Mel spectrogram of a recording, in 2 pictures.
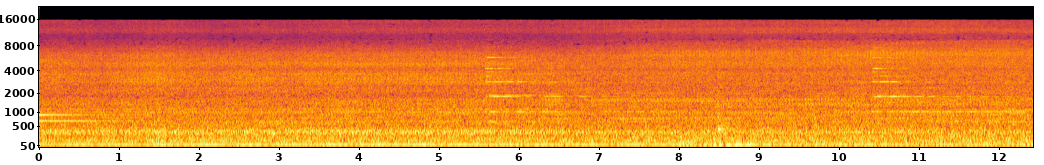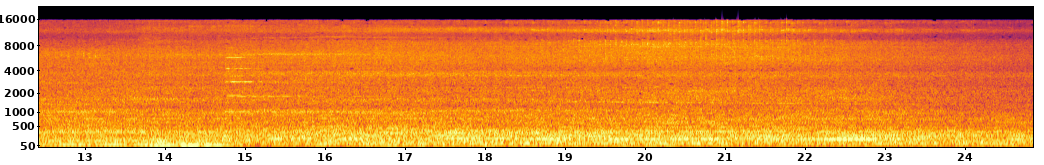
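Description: Diesel multiple-unit train pulling out of a station: its underfloor diesel engines run under load as the carriages roll past on the track. Three short high squeaks come from the wheels, spaced a few seconds apart.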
